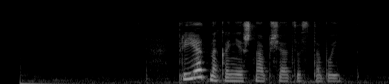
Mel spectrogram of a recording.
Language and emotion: Russian, neutral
